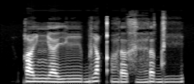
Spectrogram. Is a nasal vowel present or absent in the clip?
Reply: absent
